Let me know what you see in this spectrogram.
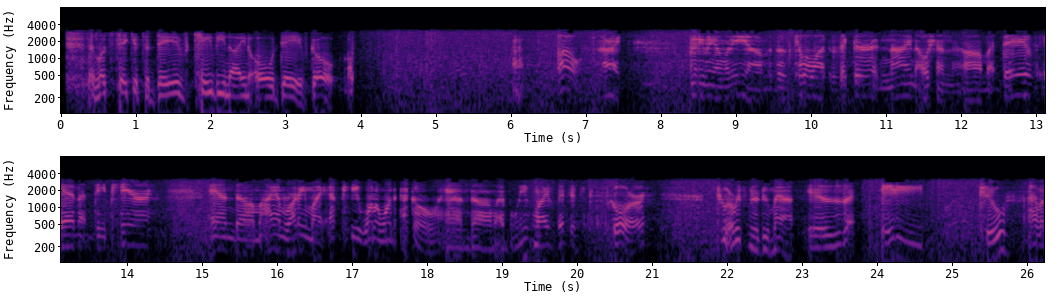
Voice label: Yaesu FT-101E; DePere Wi

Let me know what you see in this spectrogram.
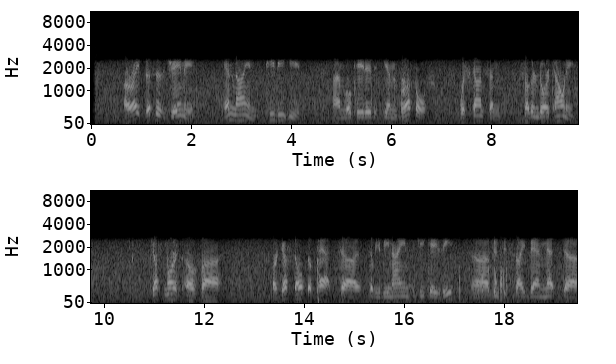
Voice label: Net Control, SSB Net; Forestville, Wi.

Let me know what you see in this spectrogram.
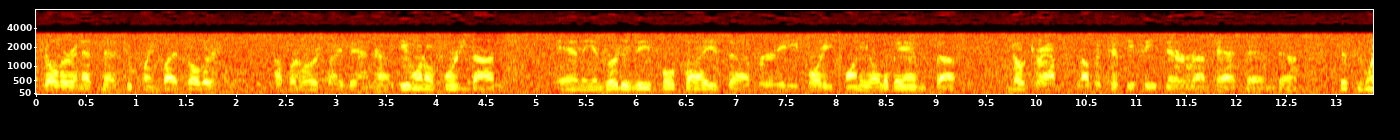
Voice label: Drake TR-4CW RIT & D-104 Mic; Willoughby, OH.

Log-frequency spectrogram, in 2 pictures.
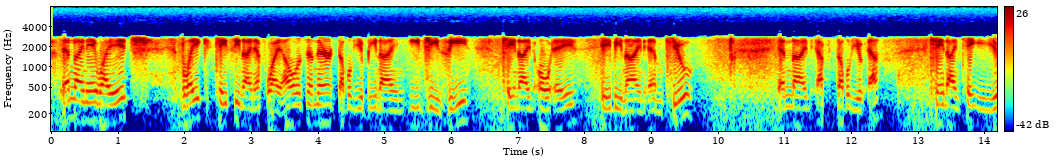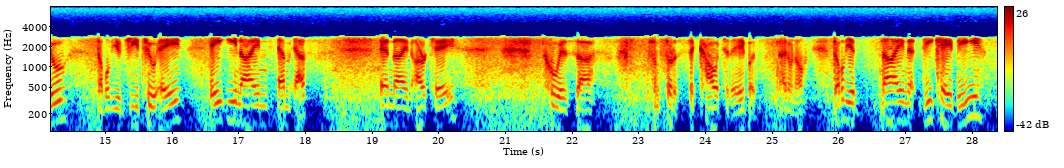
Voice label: SSB Net Check Ins

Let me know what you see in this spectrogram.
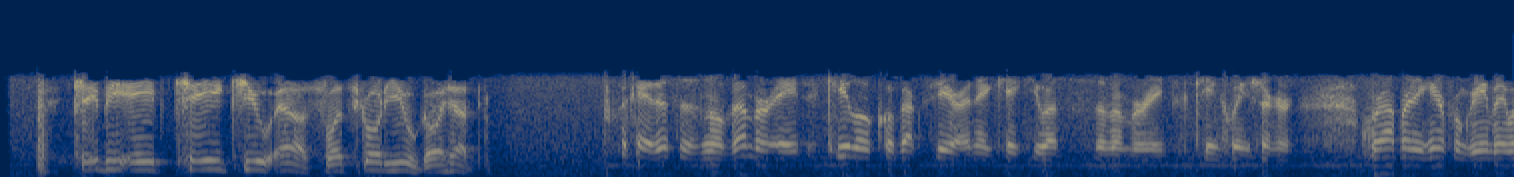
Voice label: Yaesu FT-101E; Green Bay, Wi.

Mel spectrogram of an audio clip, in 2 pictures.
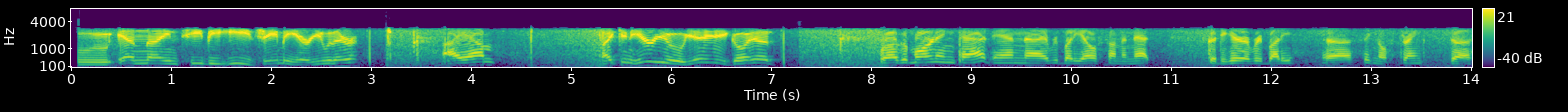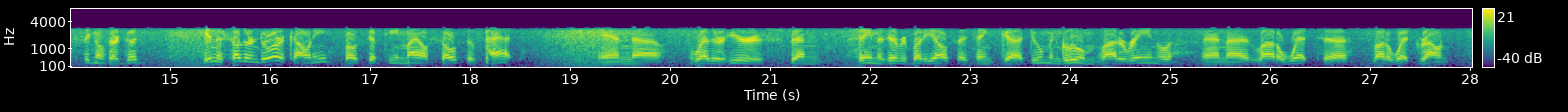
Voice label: Yaesu FT-101EE; Forestville, Wi.

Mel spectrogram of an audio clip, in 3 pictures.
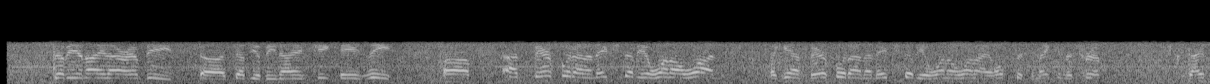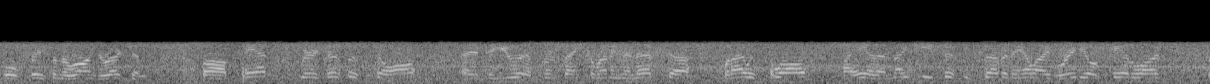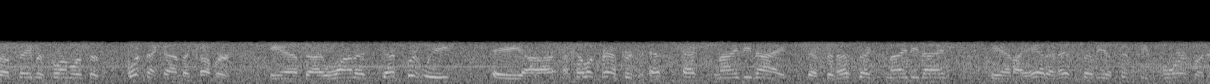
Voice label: Heathkit HW-101; Glenview,IL.

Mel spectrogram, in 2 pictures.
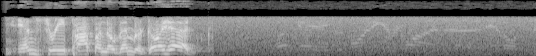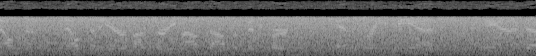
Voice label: Yaesu FT-101ZD D-104 Mic & 811A Amp; Washington, PA.

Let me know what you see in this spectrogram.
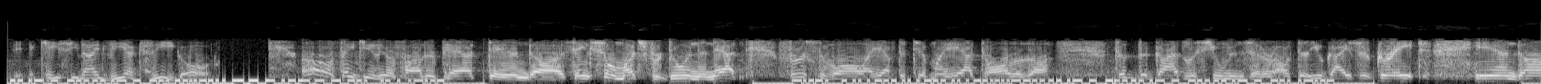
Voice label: Heathkit HW-100 D-104 Mic & AL-80B Amp; Hustisford, Wi.

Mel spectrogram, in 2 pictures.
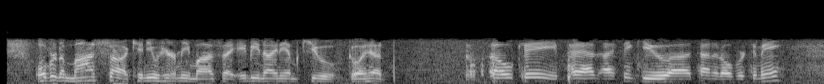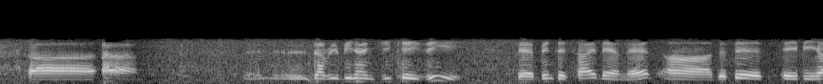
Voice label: Kenwood T520 MC-50 Mic & Kenwood TL-922A; Normal, IL.

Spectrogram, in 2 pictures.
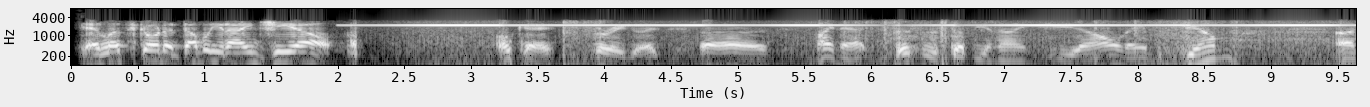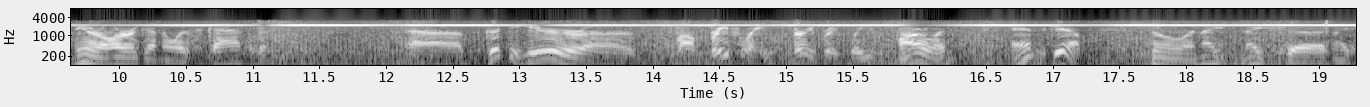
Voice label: Collins KWM-2A - 30L-1 Amp & EV 674 Mic; Oregon,Wi.

